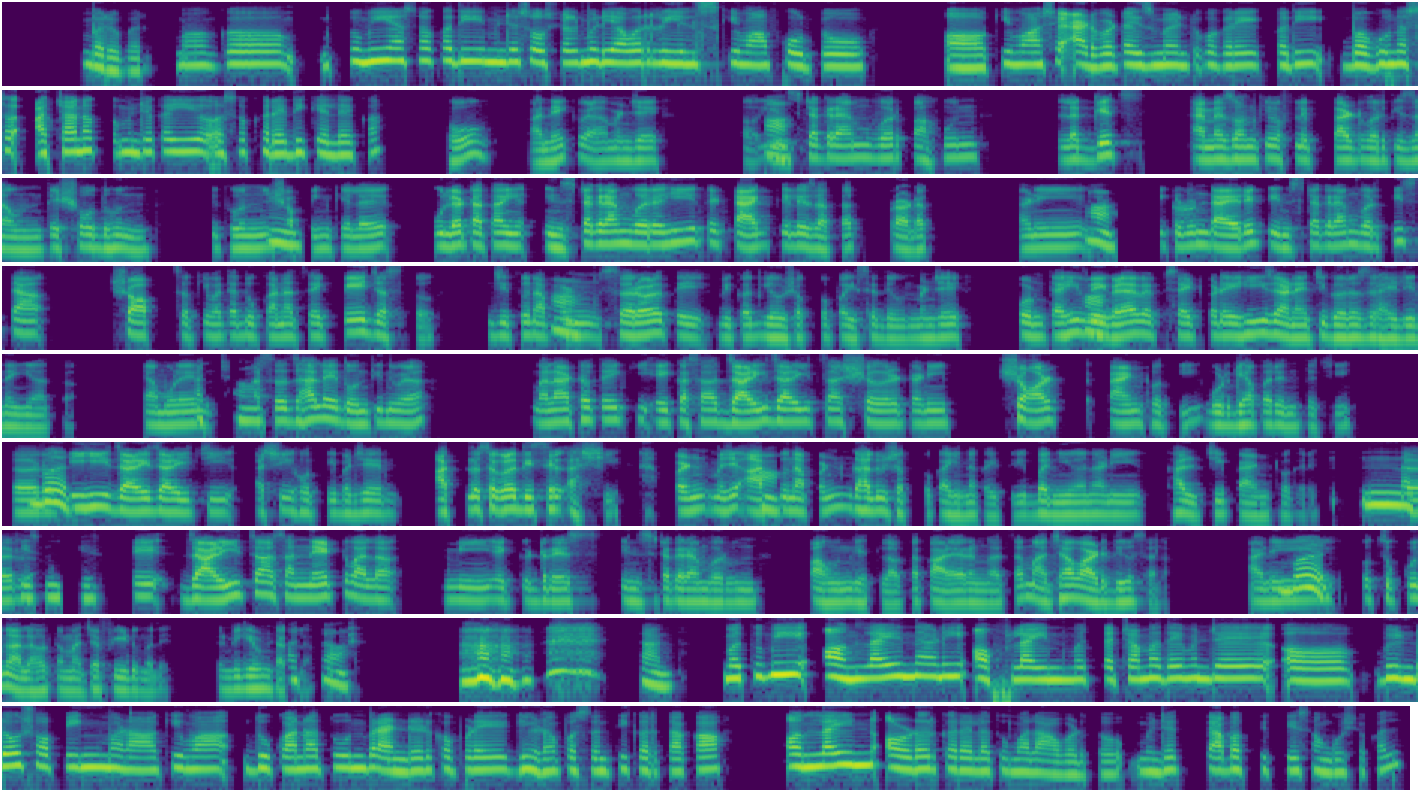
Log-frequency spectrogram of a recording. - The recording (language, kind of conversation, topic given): Marathi, podcast, सामाजिक माध्यमांमुळे तुमची कपड्यांची पसंती बदलली आहे का?
- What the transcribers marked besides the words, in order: in English: "एडव्हर्टाइजमेंट"; in English: "शॉपिंग"; in English: "शॉपचं"; other noise; other background noise; chuckle; in English: "विंडो शॉपिंग"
